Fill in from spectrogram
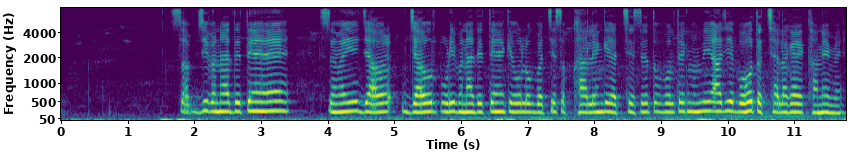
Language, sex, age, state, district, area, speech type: Hindi, female, 45-60, Uttar Pradesh, Varanasi, rural, spontaneous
